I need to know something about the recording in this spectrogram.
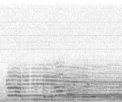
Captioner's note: crowd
